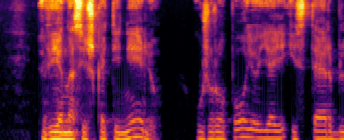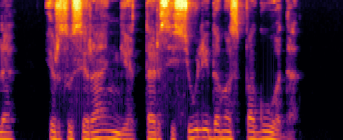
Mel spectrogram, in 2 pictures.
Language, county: Lithuanian, Klaipėda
